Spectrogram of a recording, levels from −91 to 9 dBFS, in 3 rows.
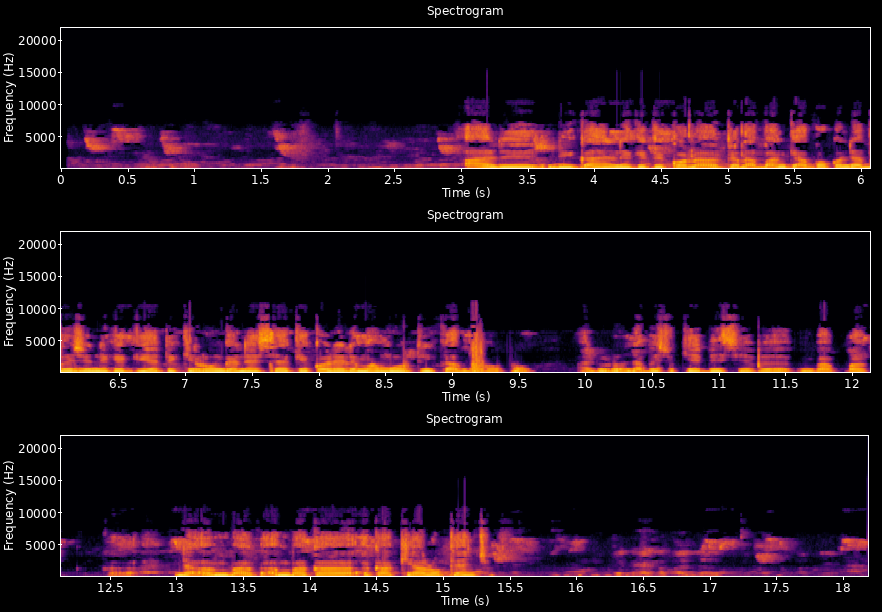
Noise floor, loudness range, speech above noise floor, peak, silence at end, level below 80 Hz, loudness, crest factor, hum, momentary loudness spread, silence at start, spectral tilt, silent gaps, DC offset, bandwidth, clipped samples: -49 dBFS; 7 LU; 37 dB; 0 dBFS; 0 s; -50 dBFS; -12 LUFS; 12 dB; none; 22 LU; 0.2 s; -5.5 dB/octave; none; under 0.1%; 9 kHz; under 0.1%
